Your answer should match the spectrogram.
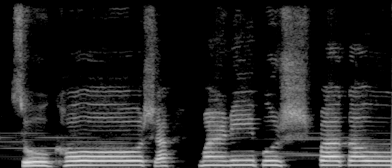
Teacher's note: షాకు పావతు ఇది సంయుక్తాక్షరం కాబట్టి దాని ముందు ఆఘాతం పడుతుంది. పుష్పకౌ అని చదవాలి.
